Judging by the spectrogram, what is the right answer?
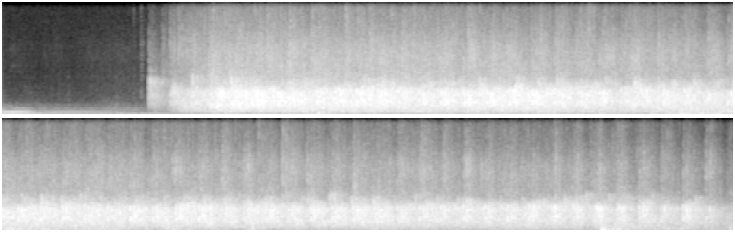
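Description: Audience applause after an orchestra performance. It starts abruptly about two seconds in, following a brief hush as the last note dies away, then runs steadily and thins out near the end.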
